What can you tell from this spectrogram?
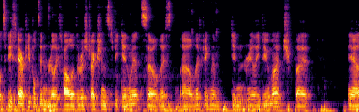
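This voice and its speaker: The audio is poor, but you can hear a young American man from Texas with a lowish voice. While coding on his live stream, this game developer rambles to viewers in a casual, filler-heavy way.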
